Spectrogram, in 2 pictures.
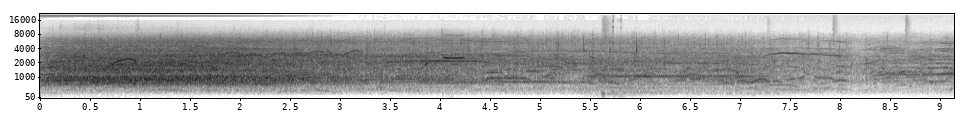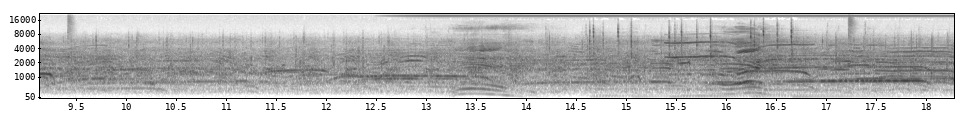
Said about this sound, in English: I could hear you all the way in the back. Good singing, everybody.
